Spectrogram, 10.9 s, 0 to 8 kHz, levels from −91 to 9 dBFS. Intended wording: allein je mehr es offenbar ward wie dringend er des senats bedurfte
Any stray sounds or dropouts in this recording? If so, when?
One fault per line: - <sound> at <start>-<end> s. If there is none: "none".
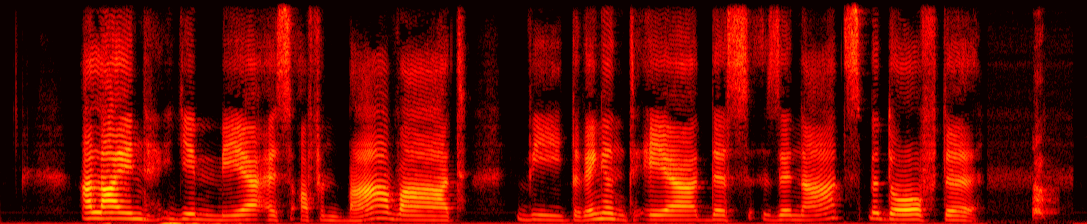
- bark at 10.3-10.6 s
